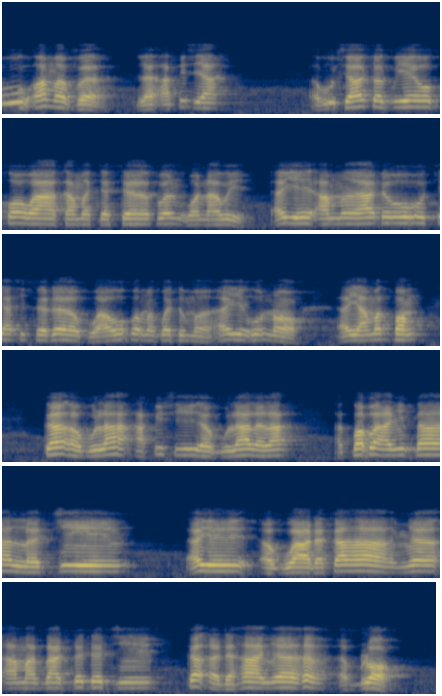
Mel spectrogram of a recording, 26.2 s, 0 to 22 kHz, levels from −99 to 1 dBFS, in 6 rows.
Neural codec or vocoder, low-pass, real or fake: codec, 16 kHz, 4 kbps, FunCodec, trained on LibriTTS, 50 frames a second; 5.4 kHz; fake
